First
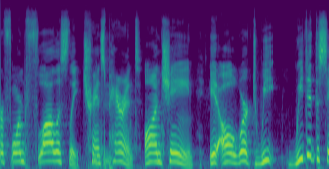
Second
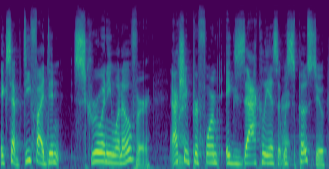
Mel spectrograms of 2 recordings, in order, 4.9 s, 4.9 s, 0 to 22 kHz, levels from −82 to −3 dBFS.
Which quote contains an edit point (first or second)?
first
